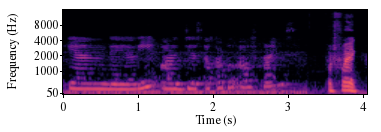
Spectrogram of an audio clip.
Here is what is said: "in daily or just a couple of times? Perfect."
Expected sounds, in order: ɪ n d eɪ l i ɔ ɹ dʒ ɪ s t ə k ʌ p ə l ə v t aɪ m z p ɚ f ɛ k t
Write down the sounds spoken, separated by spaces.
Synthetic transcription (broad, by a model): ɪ n d eɪ l i ɔ ɹ dʒ ɪ s t ə k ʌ p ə l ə f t aɪ m s p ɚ f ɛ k t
